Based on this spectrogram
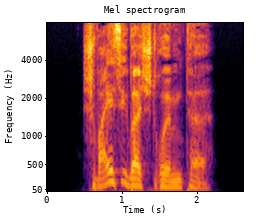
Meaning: inflection of schweißüberströmt: 1. strong/mixed nominative/accusative feminine singular 2. strong nominative/accusative plural 3. weak nominative all-gender singular
- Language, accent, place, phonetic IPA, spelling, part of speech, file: German, Germany, Berlin, [ˈʃvaɪ̯sʔyːbɐˌʃtʁøːmtə], schweißüberströmte, adjective, De-schweißüberströmte.ogg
